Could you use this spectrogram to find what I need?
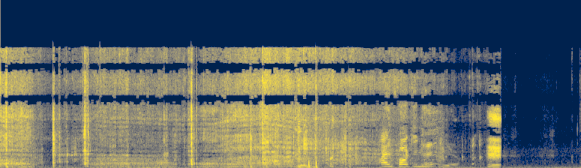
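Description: A skateboard clacks sharply as it lands and hits the ground.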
